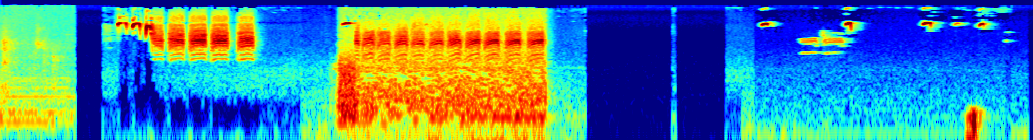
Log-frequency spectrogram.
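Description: Rapid, squeaky bird alarm calls ring out in two energetic bursts, high-pitched and insistent, followed by a few scattered sharp whistles and chirps near the end.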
